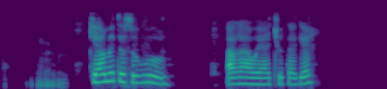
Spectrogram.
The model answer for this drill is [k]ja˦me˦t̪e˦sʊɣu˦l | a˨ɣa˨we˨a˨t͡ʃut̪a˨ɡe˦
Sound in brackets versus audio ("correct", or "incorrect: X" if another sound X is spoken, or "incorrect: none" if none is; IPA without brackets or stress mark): correct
